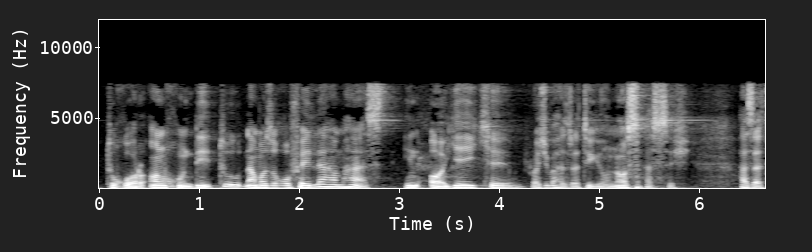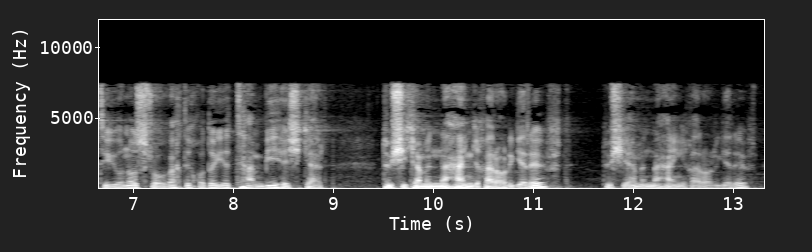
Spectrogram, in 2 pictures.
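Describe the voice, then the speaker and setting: A low-voiced man delivering a religious sermon. He slows down to recite verses, then explains them with feeling. The recording is dull and lo-fi. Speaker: preacher.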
